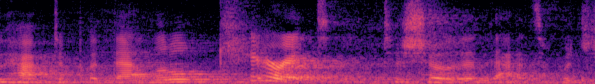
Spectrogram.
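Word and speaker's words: caret: they are up here this little symbol is called a carrot say that with me carrots just like the english word for sanoria carrot but it's spelled differently so a carrot shows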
